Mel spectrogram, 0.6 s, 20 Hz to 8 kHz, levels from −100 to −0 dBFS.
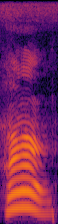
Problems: constant background noise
